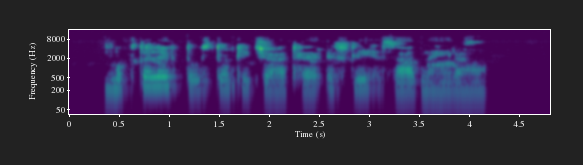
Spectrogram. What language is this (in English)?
Urdu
